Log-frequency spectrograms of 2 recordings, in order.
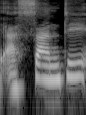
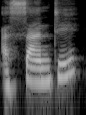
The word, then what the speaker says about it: Asante: And here are a list of them: the Adanse, Agona, Akwapen, Akwamu, Akwayen, the Anye, the Asante, and it's no H in it. It's actually Asante, the Buali, they are in the Ivory Coast, Bono.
